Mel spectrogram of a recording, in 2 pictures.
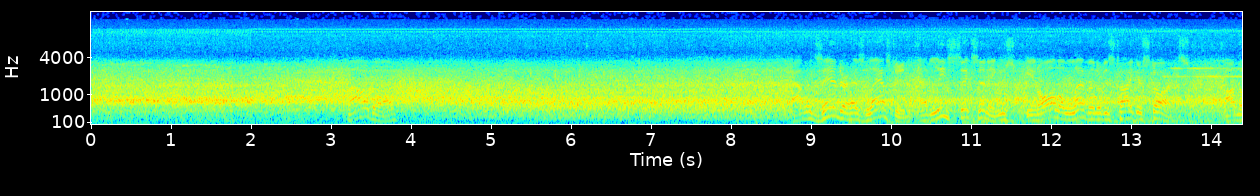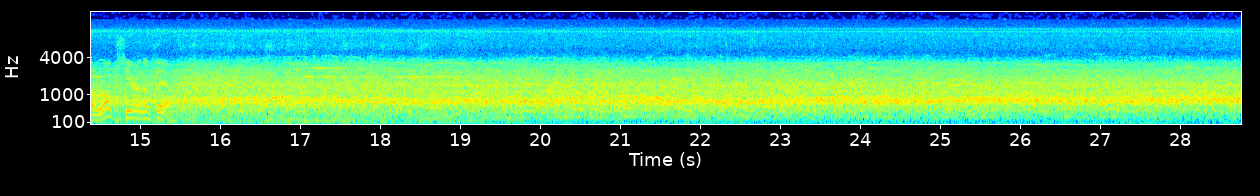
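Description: A large crowd murmurs and cheers in a big stadium.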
